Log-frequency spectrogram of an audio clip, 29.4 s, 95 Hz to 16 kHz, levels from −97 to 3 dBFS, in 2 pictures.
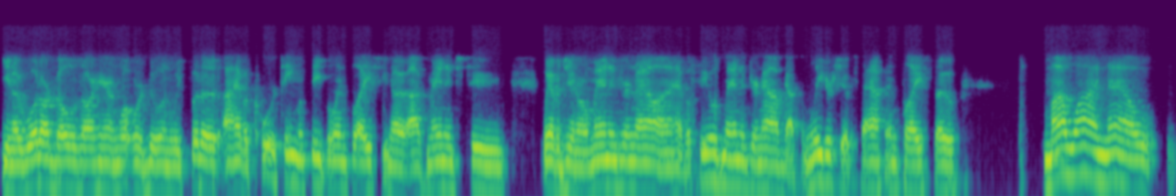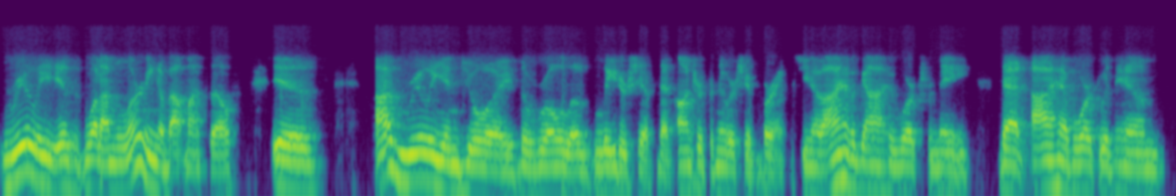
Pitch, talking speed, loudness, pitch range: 110 Hz, 175 wpm, -17 LUFS, 105-125 Hz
